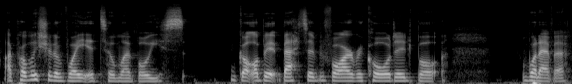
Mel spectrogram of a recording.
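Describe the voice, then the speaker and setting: Woman, podcast host, low voice, croaky throat, chatty and rambling. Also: steady tone, normal speed. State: croaky from a recent illness. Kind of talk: solo health podcast talk.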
